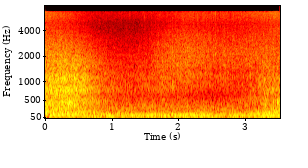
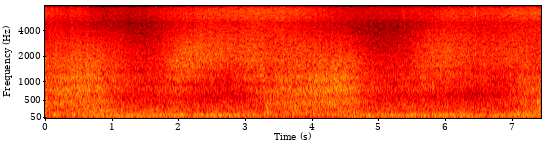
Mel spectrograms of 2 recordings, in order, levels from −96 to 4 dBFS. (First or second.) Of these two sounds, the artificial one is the second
